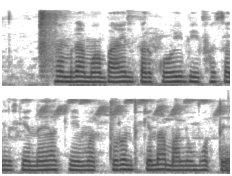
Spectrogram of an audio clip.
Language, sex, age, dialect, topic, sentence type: Maithili, female, 18-24, Eastern / Thethi, agriculture, question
